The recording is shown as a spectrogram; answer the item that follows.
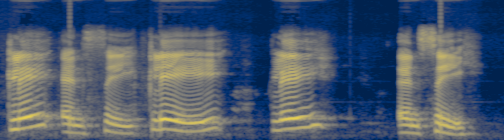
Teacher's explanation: They end in EI, okay? EI, okay? It's a diphthong.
